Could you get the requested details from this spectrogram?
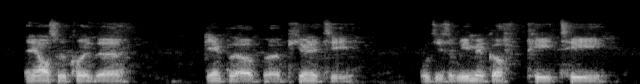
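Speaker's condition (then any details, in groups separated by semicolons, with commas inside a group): No condition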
